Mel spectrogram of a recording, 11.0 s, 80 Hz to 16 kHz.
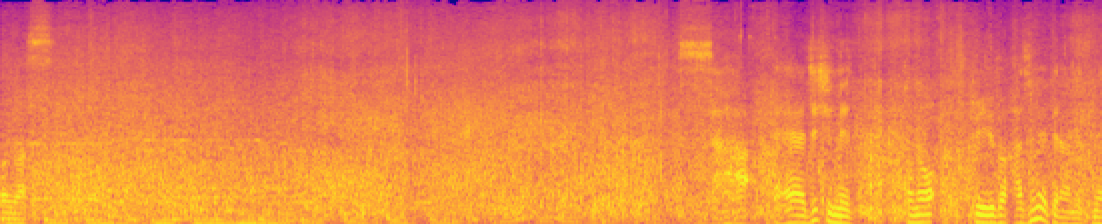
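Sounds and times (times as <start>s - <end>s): surf washing over rocks: 0.0s - 11.0s.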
